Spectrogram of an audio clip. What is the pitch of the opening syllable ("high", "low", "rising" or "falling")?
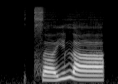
rising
